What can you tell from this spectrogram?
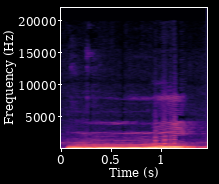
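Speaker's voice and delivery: "ni" called out loudly and distinctly; loud dictation. Shown as a demonstration. Teacher dictating the syllable to pupils, loudly. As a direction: project "ni" to the class. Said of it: "teacher dictating a syllable".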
